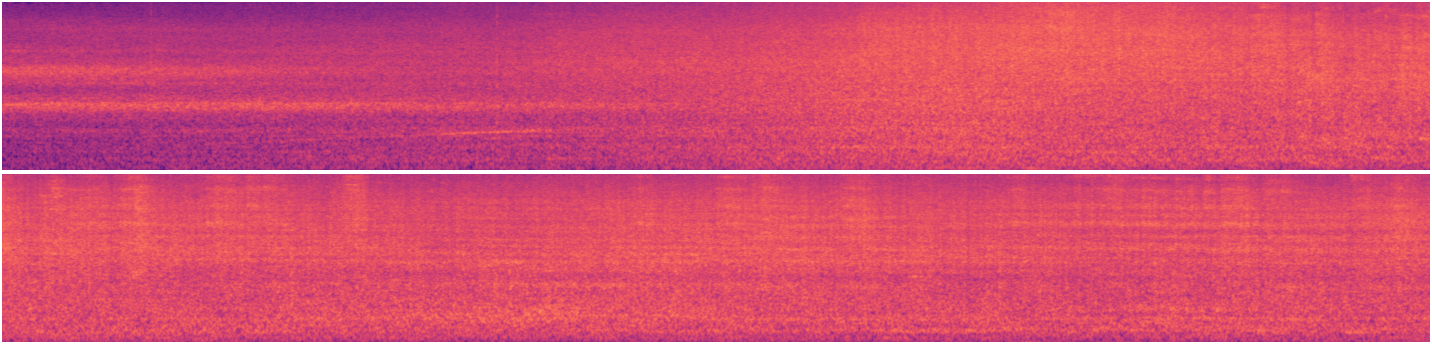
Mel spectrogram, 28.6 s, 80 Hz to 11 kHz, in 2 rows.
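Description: Freight train hauled by an EF210 electric locomotive running through at speed. The sound builds over the first eight seconds or so, then settles into a steady loud rumble and clatter of the container flatcars' wheels on the rails.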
